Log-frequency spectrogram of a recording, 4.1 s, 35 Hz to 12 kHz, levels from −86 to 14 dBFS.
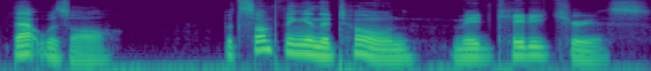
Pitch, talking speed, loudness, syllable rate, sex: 120 Hz, 160 wpm, -19 LUFS, 4.8 syllables/s, male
